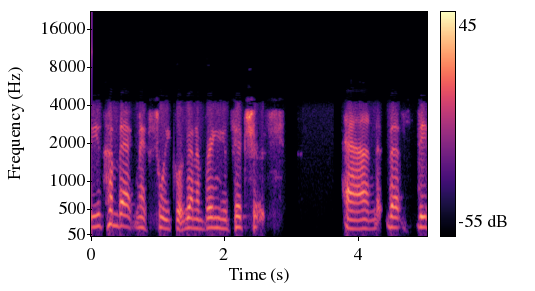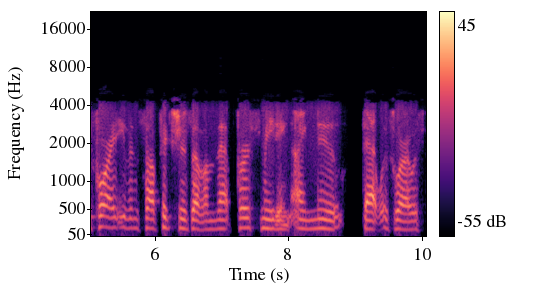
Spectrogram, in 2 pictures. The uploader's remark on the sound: from the 100 Pounders Phone Meeting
